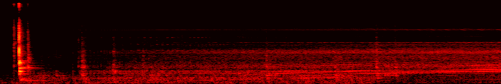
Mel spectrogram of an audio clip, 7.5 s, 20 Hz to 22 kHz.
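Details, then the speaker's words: Vintage 5.25-inch hard drive at power-on: a clunk, then a spin-up whine whose pitch keeps climbing well past normal steady speed; spindle spinning too fast, PCB problem suspected, not confirmed. "Uh-oh. The spindle is spinning way too fast. Yeah, I think the spindle is spinning way too fast."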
